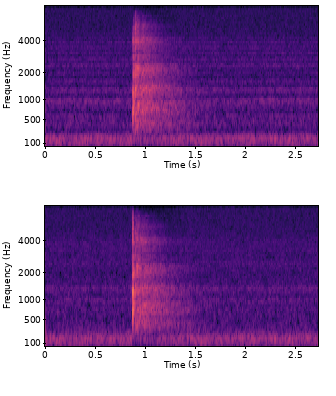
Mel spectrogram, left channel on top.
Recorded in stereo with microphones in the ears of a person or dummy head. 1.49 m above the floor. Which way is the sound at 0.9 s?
60° right (ahead or behind).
